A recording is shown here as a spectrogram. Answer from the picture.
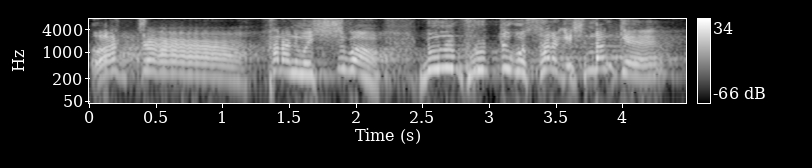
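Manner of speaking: loud, high Jeolla proclamation; exuberant, exaggerated Jeolla accent; Jeolla dialect. Shown as a demonstration. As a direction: holler it in broad Jeolla dialect, stretching the opener. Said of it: "전라도 버전을 제가".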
